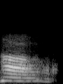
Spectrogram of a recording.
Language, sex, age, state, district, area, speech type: Odia, female, 60+, Odisha, Angul, rural, conversation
